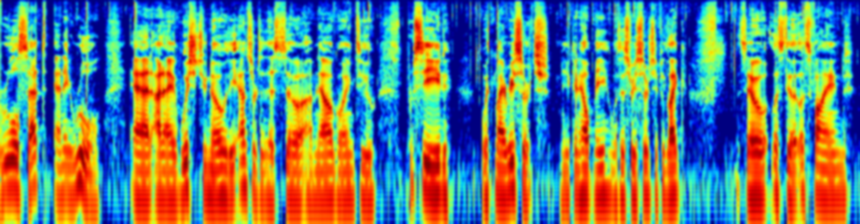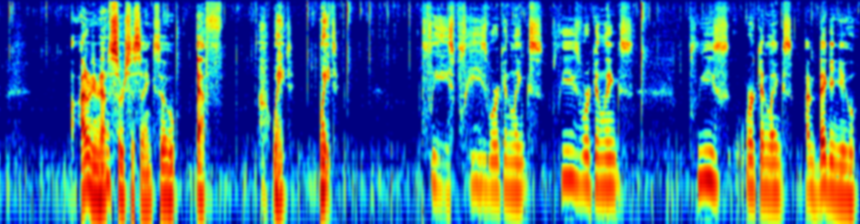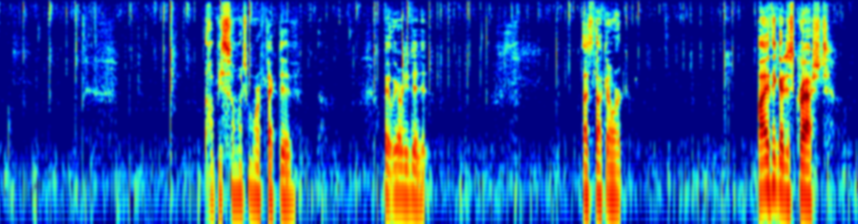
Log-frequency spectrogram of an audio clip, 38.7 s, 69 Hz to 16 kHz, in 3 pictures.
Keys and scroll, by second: 4.2 super+Tab, 5.0 super+Tab, 15.5 ctrl+f, 23.1 super+Tab, 26.4 q, 27.1 super+Tab, 27.2 super+Tab, 27.9 super+Tab, 28.5 super+Tab, 30.4-31.7 typing, 37.5 Return.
